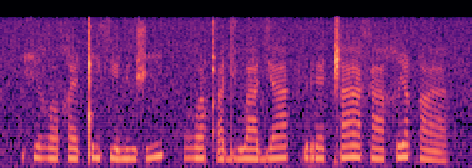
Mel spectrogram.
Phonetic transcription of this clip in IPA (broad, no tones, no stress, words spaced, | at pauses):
xiʁoχɛǃi sʲɛlʲɯʃi | ʁoqʼɛ dʲɯwadʲa | rɛǁaxa χiqa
